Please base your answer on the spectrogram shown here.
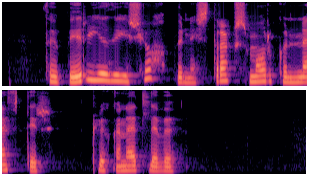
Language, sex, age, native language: Icelandic, female, 60-69, Icelandic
